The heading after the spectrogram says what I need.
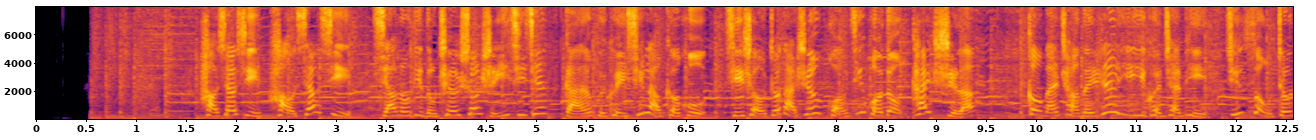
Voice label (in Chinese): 广告 促销 电动车 促销广告 年轻, 女国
